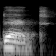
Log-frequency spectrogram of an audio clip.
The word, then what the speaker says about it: debt: and many words exist like in debt d e b t but it doesn't it's not pronounced the other and also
